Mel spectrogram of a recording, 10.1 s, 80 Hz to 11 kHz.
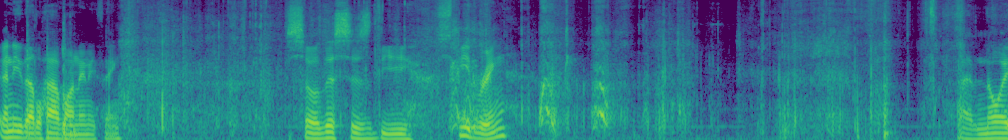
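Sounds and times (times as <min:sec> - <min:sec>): nylon bag rustling: 0:01.2 - 0:09.8
zipper being pulled: 0:04.4 - 0:07.0.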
